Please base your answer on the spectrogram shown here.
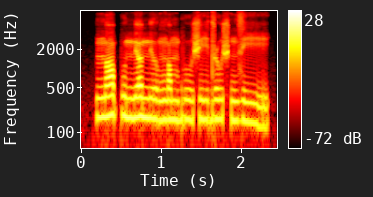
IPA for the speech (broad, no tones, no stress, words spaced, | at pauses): nɒpu mʲɒmʲoː ŋɒmbuːʃiːdɹuʃ nzi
